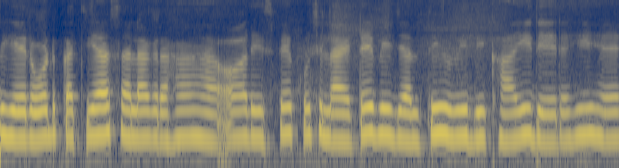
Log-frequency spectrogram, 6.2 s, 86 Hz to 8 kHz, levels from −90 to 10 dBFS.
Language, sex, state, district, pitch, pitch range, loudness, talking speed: Hindi, female, Jharkhand, Palamu, 205 Hz, 195-215 Hz, -14 LUFS, 175 wpm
